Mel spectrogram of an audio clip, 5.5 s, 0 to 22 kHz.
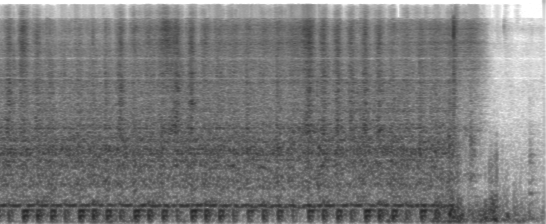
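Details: Land Rover Series 2A with rebuilt engine, sketchy temporary wiring loom and gravity-fed fuel, carb throttle freed after seizing: even starter churning, about three and a half beats a second for over four seconds, never catches; cranks but won't start.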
